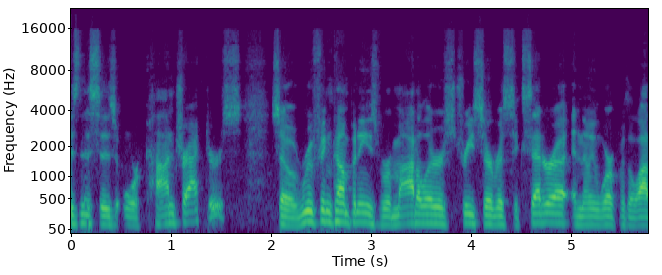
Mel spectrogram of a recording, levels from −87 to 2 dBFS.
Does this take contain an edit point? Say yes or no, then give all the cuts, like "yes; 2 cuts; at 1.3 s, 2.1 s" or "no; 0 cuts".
no; 0 cuts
